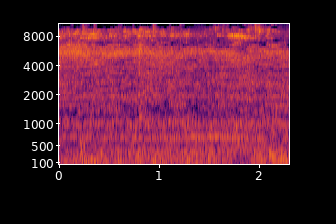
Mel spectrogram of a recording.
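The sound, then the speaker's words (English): A steady, loud rumble of a train running alongside, with dense low-frequency roar and constant rattling texture throughout, no voices. “The train's still beside us. It's pretty loud.”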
